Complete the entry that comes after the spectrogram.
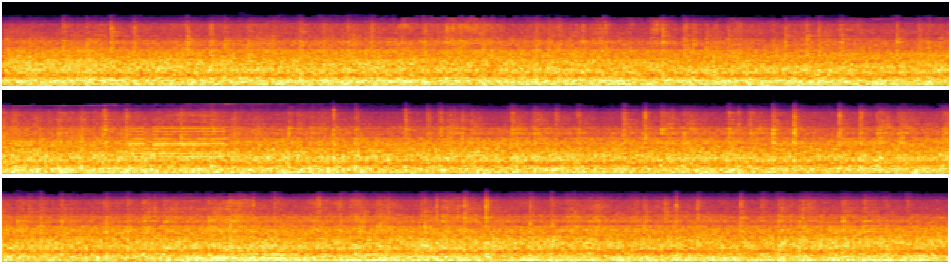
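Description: Long passenger train running past on the rails, a steady wash of wheel-and-rail noise blended with road traffic. A brief horn toot sounds about eleven seconds in, and a low hum comes in about two-thirds of the way through.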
